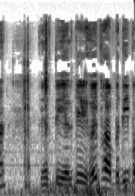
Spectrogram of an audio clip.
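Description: A man speaking inside a car after a brief pause, over the low rumble of the car.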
